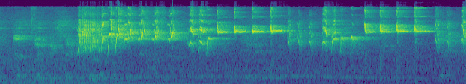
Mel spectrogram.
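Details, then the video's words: Orange-headed thrush in full song, a dense, continuous stream of rapid high twittering and scratchy notes delivered in quick bursts for several seconds without a break. "Anis Merah Kicau Sampai Teler"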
